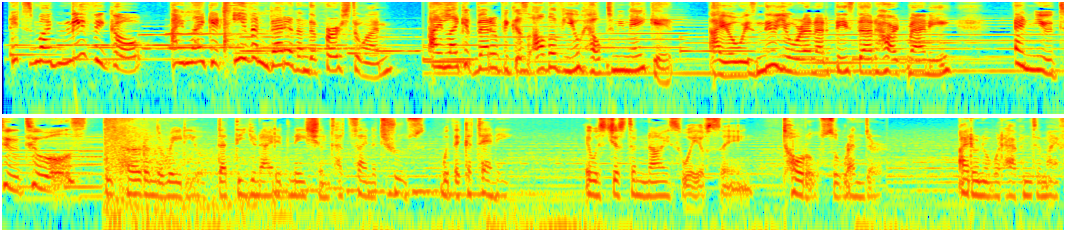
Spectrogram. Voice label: Video Game Animation Toys VO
